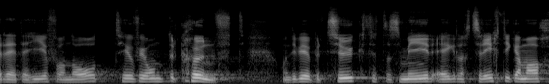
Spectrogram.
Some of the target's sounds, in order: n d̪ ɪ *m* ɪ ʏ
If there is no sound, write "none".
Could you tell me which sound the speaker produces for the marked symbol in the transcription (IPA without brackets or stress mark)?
b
